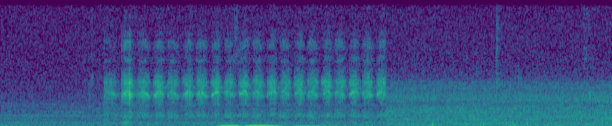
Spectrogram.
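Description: Small hacksaw cutting through a thin aluminium strip: quick, even rasping strokes, about five a second, starting about a second and a half in and stopping abruptly about five seconds in.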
